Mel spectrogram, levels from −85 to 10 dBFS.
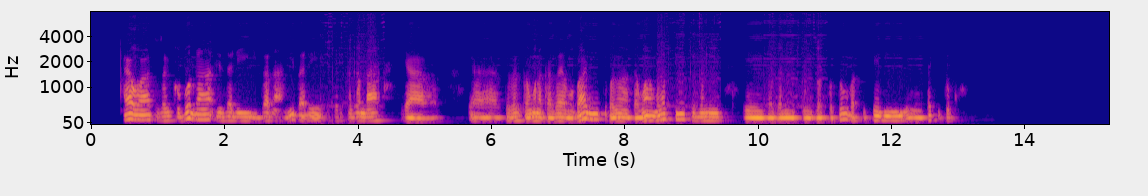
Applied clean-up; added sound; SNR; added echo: neural separator model SepFormer DNS4.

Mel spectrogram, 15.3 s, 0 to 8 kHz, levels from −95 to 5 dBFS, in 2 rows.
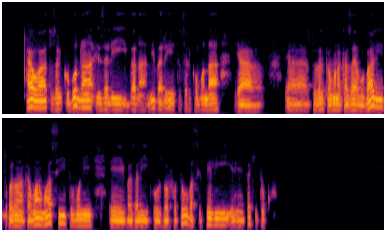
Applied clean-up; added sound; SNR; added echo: none; none; none; none.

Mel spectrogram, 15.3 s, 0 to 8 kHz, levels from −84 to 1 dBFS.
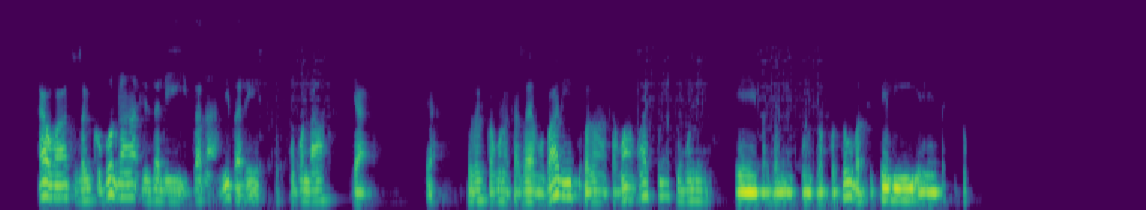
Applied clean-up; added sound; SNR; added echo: neural mask model DeepFilterNet 3.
